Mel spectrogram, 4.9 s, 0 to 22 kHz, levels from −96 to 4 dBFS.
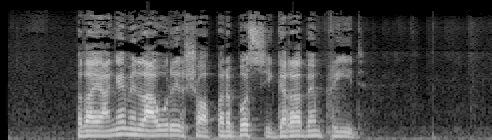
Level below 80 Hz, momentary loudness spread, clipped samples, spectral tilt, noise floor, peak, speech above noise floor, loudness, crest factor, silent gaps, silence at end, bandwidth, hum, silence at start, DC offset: -46 dBFS; 11 LU; under 0.1%; -4 dB/octave; -52 dBFS; 0 dBFS; 35 dB; -16 LUFS; 18 dB; none; 1.3 s; 16 kHz; none; 0.75 s; under 0.1%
